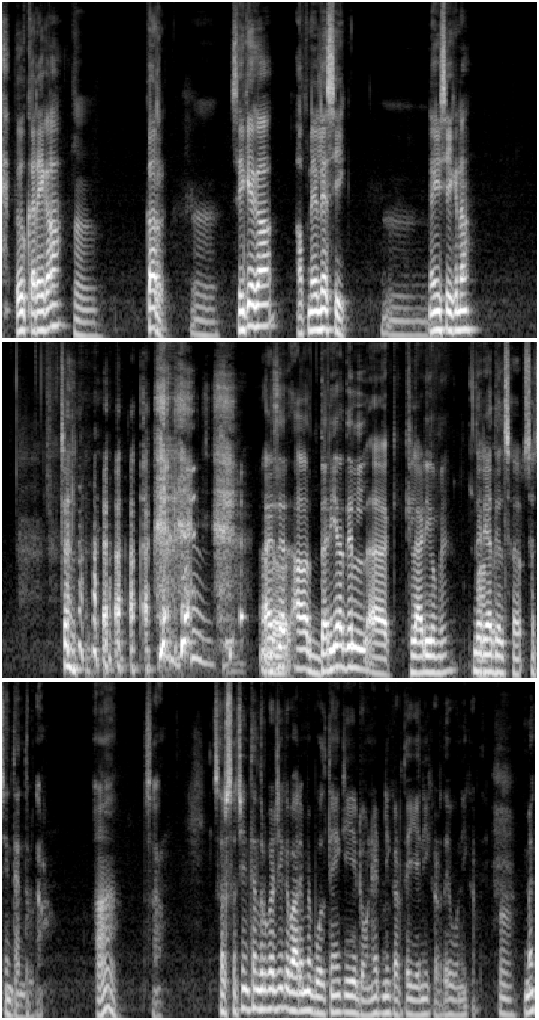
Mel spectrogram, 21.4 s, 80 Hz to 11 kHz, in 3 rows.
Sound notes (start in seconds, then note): 7.8 laughs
